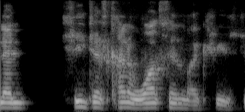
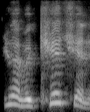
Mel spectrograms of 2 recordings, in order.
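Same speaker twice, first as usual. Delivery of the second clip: higher, louder imitation of an amazed girl; mock wide-eyed wonder, pitched up; 9 semitones higher, 5 dB louder than usual. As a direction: marvel at it in a raised voice. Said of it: "She goes".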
